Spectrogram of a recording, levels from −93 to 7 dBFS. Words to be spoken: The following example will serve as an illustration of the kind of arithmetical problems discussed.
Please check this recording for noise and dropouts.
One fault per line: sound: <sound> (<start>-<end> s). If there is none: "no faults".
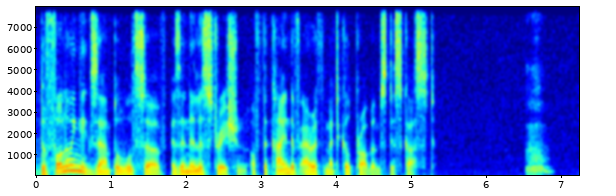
sound: throat clearing (6.5-6.9 s)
